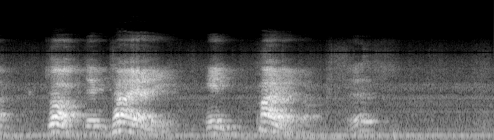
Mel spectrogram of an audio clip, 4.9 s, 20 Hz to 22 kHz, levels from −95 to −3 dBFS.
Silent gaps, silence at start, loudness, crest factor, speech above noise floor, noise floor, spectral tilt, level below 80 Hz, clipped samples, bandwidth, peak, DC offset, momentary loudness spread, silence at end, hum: none; 0 s; -14 LUFS; 16 dB; 22 dB; -36 dBFS; -5.5 dB/octave; -44 dBFS; under 0.1%; 8.4 kHz; 0 dBFS; 0.2%; 21 LU; 0.05 s; none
